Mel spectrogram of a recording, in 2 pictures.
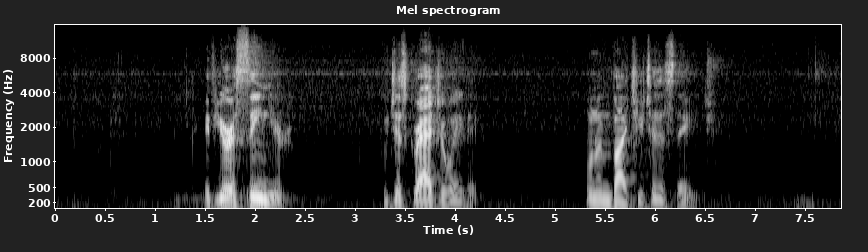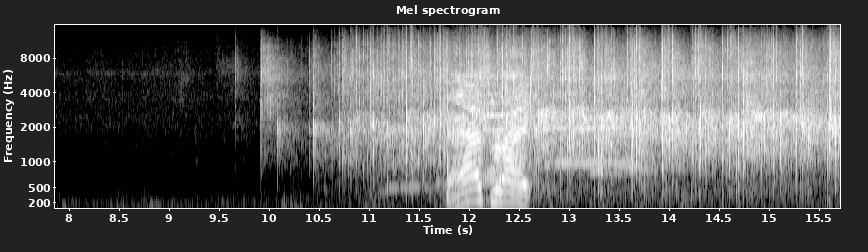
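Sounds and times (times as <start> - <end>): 
speech: 1.5 - 2.4, 3.3 - 4.3, 5.3 - 6.6, 11.8 - 12.8
audience applauding: 9.9 - 15.6.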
